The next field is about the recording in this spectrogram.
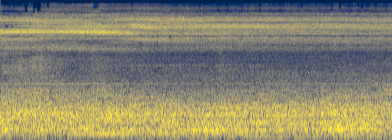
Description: A cell phone charger made by (or for) Verizon makes a very strange white noise / steam evaporation sound when plugged into the wall and the phone is charging.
